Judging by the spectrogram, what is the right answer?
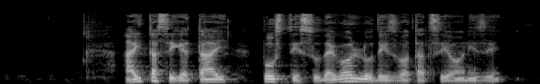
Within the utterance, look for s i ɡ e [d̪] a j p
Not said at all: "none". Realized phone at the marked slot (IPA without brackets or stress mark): t̪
